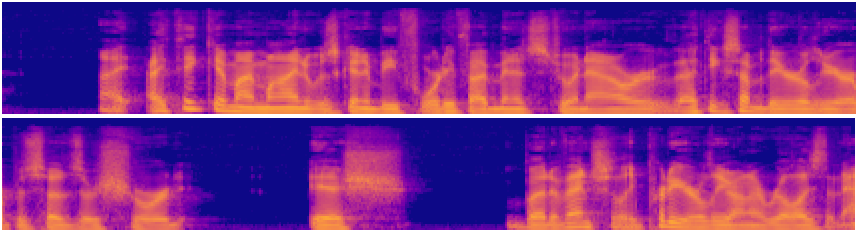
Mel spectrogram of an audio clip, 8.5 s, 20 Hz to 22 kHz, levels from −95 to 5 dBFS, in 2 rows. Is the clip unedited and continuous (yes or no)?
yes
